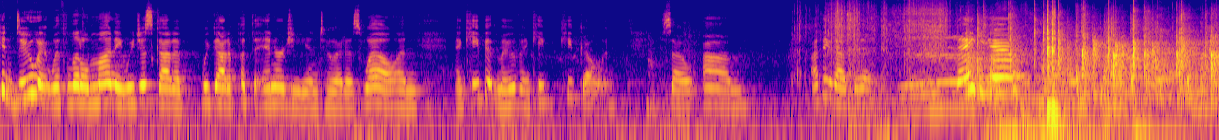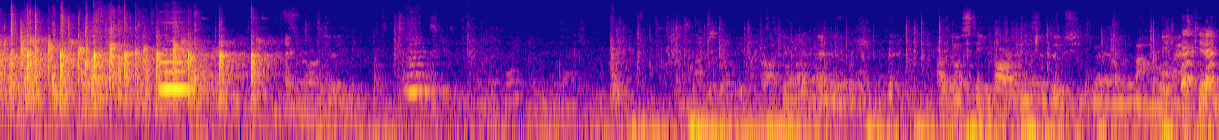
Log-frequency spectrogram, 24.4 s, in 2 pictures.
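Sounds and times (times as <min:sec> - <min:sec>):
speech: 0:00.2 - 0:11.4, 0:13.8 - 0:14.4
audience applause: 0:09.5 - 0:14.8.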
